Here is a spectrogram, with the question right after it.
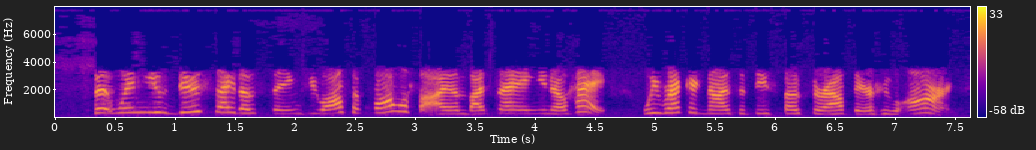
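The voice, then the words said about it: Southern US accent. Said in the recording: “there's those of us with accents down here ... Southern ... I can't stand listening to your accent anymore”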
